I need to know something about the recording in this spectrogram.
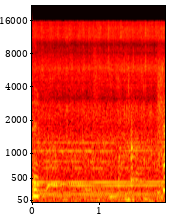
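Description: Radio static: a steady crackling hiss with a faint hum from an open two-way radio channel. The hiss cuts off suddenly just before a callsign is spoken over the radio.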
